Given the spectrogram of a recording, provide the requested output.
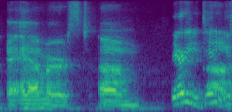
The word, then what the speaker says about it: Amherst: That's all I'm going to hear anytime that you guys say that, or like if someone pronounces the H in Amherst. See, I'm Amherst.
